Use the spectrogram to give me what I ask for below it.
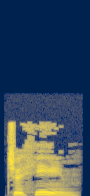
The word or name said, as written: jaheem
